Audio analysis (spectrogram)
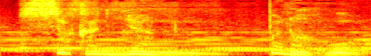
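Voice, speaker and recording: A man reciting a dramatic poetic introduction on radio. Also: sing-song. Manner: slow, dramatic, deep. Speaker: announcer. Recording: music bed behind.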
